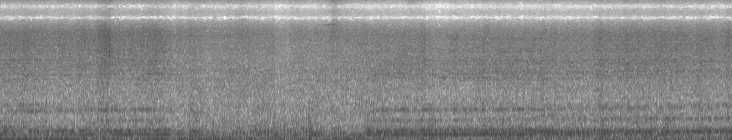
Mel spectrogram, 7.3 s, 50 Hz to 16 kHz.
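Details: Volkswagen Torino S 17-230 OD Euro V, driving: a loud droning hum under the road noise shifts pitch with road speed; loud howling rear differential.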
